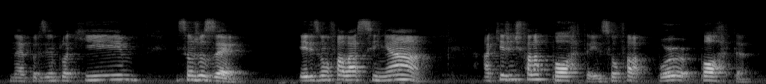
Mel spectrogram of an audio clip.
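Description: A man from Brazil, teaching English to children and repeating each word slowly for them to echo. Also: sits high. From southern Brazil. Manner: slow repeated English words for pupils to echo. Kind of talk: bilingual online class for children.

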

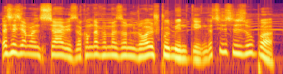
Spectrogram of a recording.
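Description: Excitable young German gamer, lively voice. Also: male voice, high voice, quick pace, a little hiss or hum. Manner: excitable, swears a lot, laughs often. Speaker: let's play gamer. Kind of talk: casual gaming commentary.

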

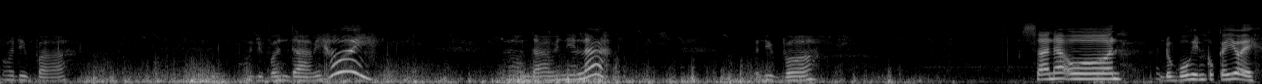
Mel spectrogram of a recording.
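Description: A vlogger with a mid-range voice wanders an outdoor farm with camels, goats and birds, narrating casually at an unhurried pace with long pauses. Playful and teasing, they make jokes and then take them back, and call out to the animals. The phone audio is windy and dull.

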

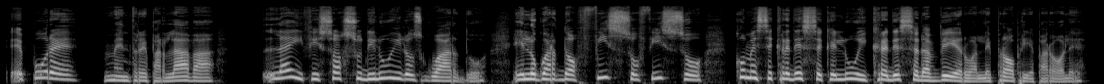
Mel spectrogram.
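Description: Woman narrator, slow measured storytelling, dry close studio mic. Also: medium pitch, animated, darkish tone, no room sound. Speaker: audiobook narrator. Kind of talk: scripted literary narration. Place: recording studio.

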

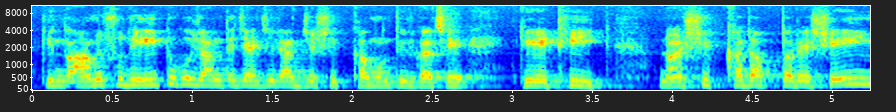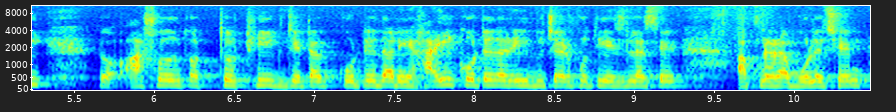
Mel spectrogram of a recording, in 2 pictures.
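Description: A man giving political news commentary in a pointed, questioning way, reading out court documents slowly and then explaining them. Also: high-pitched, level tone, darkish tone.

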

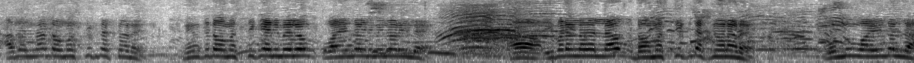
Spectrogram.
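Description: Male farm guide, playful quizmaster with kids, very high pitch, shouting over a noisy children's crowd outdoors. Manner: playful, keeps quizzing the kids with questions; raises voice to be heard over the children. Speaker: farm guide teaching schoolchildren. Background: loud chatter of many children outdoors.

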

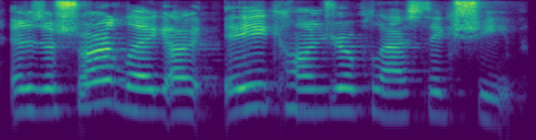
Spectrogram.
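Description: High-voiced woman reading dictionary entries slowly. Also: fairly even intonation, fairly bright tone, dull audio. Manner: slow, careful reading, spelling words letter by letter, with small slips and restarts. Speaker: dictionary reader.

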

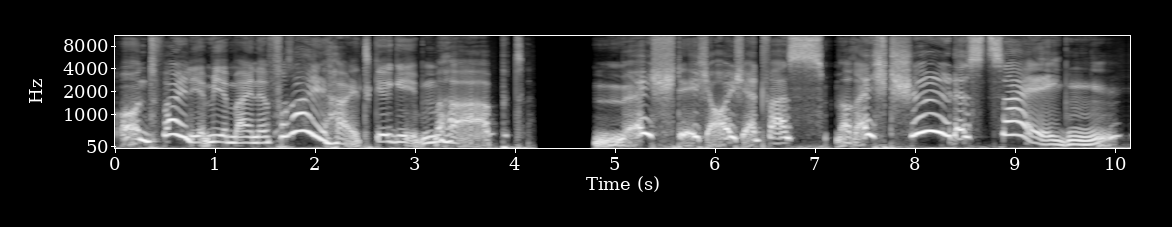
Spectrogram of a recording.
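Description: A man voicing a small, grateful and kind sea turtle in a storybook, speaking in a high, slow and formal singsong. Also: huge pitch swings, creaky, dry recording, clean studio sound, exaggerated voice. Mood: gentle.

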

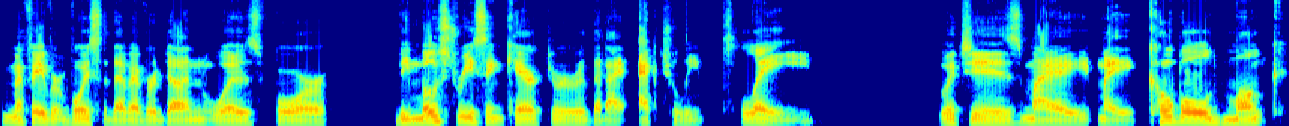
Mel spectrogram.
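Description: A man's voice: on the low side, steady tone, takes it slowly, a bit bright. A man talking casually on a panel, modest and a little self-deprecating. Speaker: panel guest, player.

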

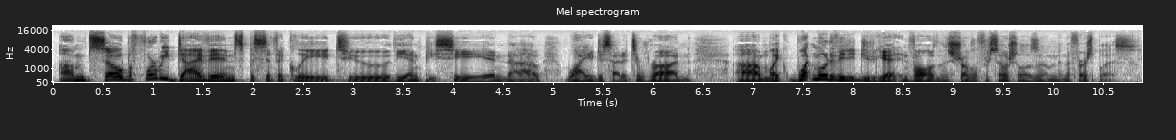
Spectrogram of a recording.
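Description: A man's voice: medium pitch, very animated, normal speed, darkish tone. A young man hosting a radio interview in a small studio, asking loose, casual questions into a studio mic. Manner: casual, filler-heavy questions. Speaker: radio show host. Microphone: studio mic with headphones.

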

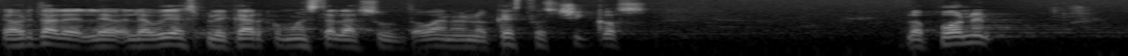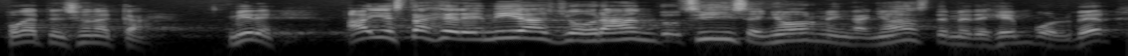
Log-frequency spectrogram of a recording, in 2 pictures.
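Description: A man preaching a sermon as pastor, emphatic, throwing out rhetorical questions and rising suddenly to loud lines. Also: medium pitch, a little fast, long pauses. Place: church. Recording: long church-hall reverb.

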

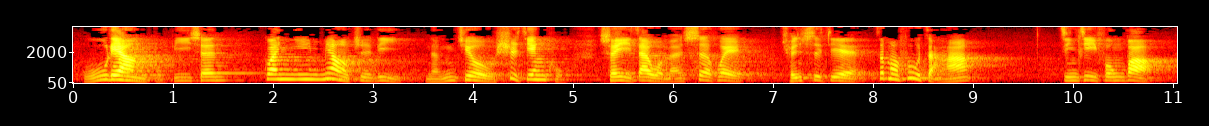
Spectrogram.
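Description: A middle-aged Buddhist teacher from Taiwan, giving a sermon full of personal stories, acting out dialogue and asking the audience rhetorical questions. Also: mid-range voice. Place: lecture hall at a Buddhist centre. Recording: long reverb of a lecture hall.

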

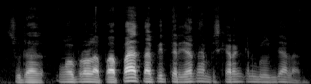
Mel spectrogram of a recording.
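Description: A man from eastern Indonesia, co-hosting a casual chat and telling stories with lively mimicry. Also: medium pitch, fast, no room sound. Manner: animated storyteller, mimics stammers.

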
